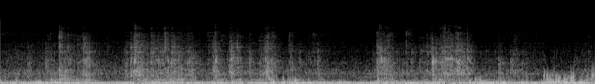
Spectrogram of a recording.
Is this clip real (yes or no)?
no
